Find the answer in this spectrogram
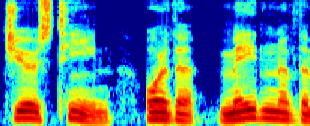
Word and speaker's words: Geierstein: it for sale Anne of geierstein pronounced jerstein or the maiden of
